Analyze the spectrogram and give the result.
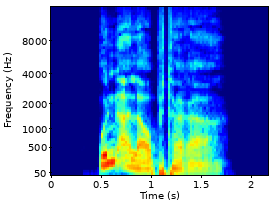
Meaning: inflection of unerlaubt: 1. strong/mixed nominative masculine singular comparative degree 2. strong genitive/dative feminine singular comparative degree 3. strong genitive plural comparative degree
- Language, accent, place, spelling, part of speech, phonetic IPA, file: German, Germany, Berlin, unerlaubterer, adjective, [ˈʊnʔɛɐ̯ˌlaʊ̯ptəʁɐ], De-unerlaubterer.ogg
